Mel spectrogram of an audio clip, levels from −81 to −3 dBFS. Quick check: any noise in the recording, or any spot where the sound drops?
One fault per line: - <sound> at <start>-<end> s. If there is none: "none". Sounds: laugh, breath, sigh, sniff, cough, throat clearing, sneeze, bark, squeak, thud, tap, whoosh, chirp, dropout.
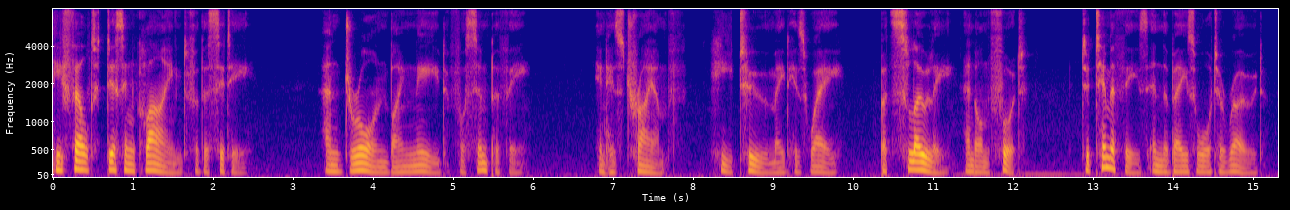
none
